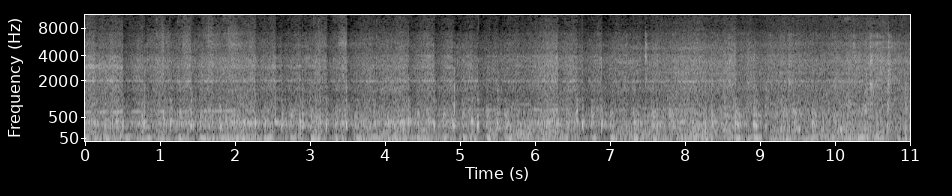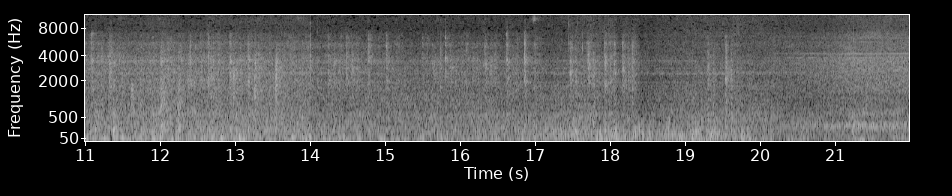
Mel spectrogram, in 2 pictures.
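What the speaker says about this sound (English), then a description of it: "Next to depart 377116 and 377451 with the 1324 Southern Railway service to Littlehampton." Southern Railway class 377 electric multiple units departing a station, a steady loud rolling rumble with faint wheel clicks along the rails, continuous for the whole span with no speech.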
